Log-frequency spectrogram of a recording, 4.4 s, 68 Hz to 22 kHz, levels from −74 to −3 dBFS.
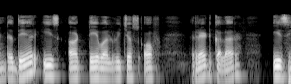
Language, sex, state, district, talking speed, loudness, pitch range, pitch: English, male, Jharkhand, Garhwa, 135 wpm, -17 LUFS, 105-120 Hz, 110 Hz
